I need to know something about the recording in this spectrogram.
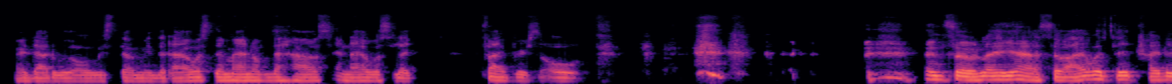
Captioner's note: laughs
